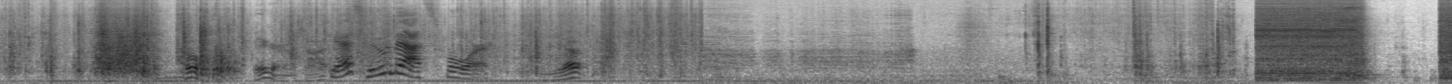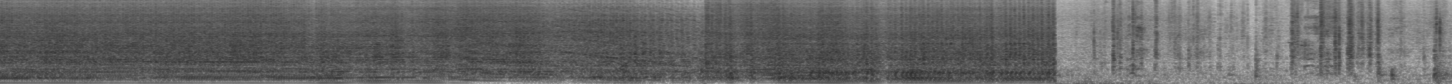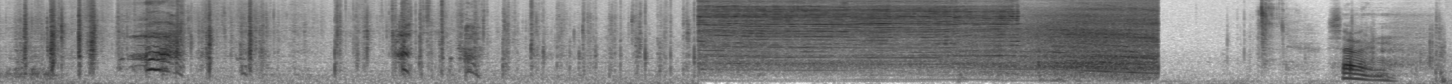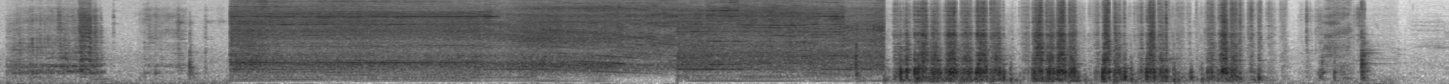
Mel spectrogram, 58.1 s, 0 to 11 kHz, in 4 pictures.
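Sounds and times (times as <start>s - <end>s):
power saw cutting wood: 12.6s - 13.8s, 14.4s - 25.2s, 36.0s - 40.7s, 45.9s - 56.3s
boards knocking and scraping: 52.1s - 57.4s.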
